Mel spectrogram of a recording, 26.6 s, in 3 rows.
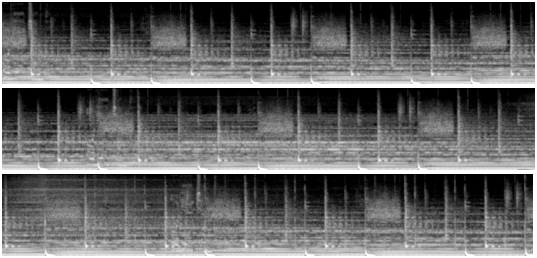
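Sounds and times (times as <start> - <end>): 
atmospheric modern electronic music: 0.0 - 26.6.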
